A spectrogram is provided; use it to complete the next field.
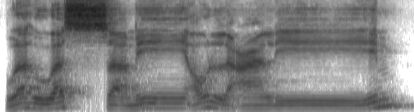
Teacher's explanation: Karena tidak dibaca langsung masuk ke huruf ke huruf berikutnya yaitu sin. Ditandai sinnya ada tasdidnya. Sinya dibaca dobel. Mim kasrah ya sukun mad thobi'i panjang dua harakat. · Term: alif lam syamsiyah, dibaca double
